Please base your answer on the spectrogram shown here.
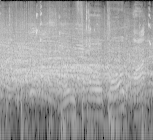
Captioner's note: crowd boos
